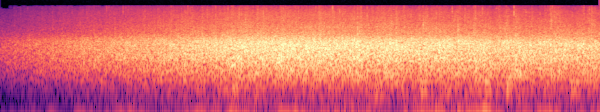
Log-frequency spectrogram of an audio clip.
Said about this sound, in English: And a round of applause for Dr. Madden's hair.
